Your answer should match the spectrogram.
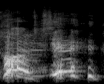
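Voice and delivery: loud, laughing oh shit; surprised. Real, not acted. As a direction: blurt it out laughing. Surprise reveal Kitty Pryde.

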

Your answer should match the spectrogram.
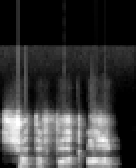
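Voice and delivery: high, slow, exasperated yell; fed-up yell; angry outburst. Acted. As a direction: punch each word to silence them. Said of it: "I'm getting really angry".

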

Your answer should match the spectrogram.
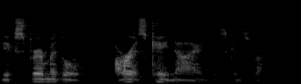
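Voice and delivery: hushed epic narrator voice; old sci-fi announcer. Pretend. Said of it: "a fun voice".

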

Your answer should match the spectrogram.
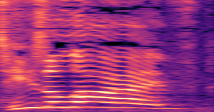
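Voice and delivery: high elated cry; joyful yell. A narrator's reading. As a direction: shout it like the heroine seeing him live. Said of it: "she yells".

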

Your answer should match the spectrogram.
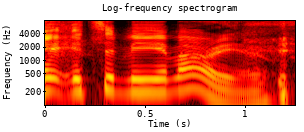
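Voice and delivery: Mario impression. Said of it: "Now say".

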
